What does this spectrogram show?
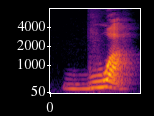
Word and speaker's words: bois: Bois, legno, ad esempio. Bois, non dite bois, dite bois.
